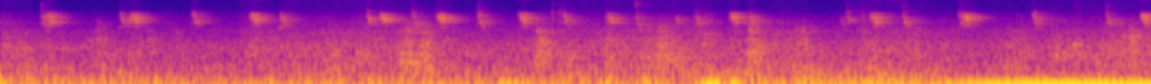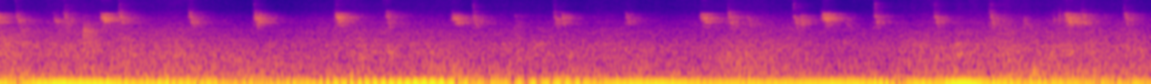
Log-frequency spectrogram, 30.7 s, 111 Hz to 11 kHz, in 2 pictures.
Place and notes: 尖山村, Huxi Township - In the gazebo
In the gazebo, Construction, Birds singing
Zoom H2n MS +XY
